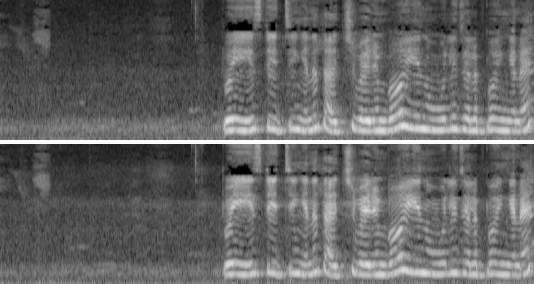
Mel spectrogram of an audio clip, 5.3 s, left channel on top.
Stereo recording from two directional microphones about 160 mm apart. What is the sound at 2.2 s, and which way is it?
A woman's voice, 15° left (ahead or behind).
